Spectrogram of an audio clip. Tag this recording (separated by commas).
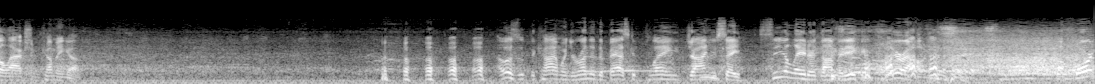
Speech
